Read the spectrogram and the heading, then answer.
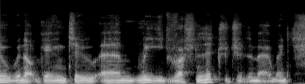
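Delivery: ordinary delivery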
